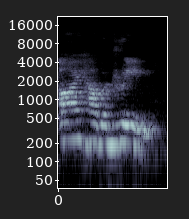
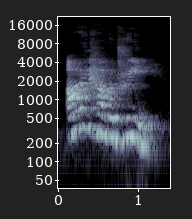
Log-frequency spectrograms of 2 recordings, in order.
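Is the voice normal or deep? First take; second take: deep; normal. First: It is said in a deep, manly voice. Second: It is said in a normal voice.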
